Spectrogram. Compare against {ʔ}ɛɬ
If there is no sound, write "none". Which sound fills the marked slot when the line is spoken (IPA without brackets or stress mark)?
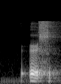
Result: ʔ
